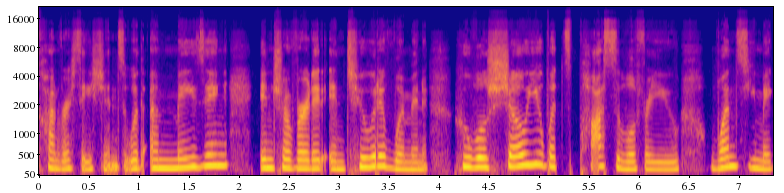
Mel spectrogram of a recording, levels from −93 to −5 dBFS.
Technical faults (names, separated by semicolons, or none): Opus voice compression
